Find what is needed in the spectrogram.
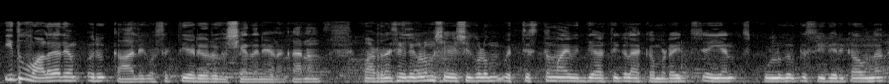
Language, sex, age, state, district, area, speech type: Malayalam, male, 18-30, Kerala, Kozhikode, rural, spontaneous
